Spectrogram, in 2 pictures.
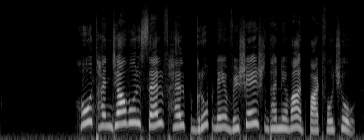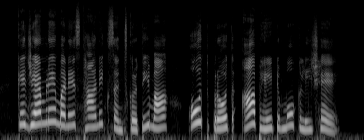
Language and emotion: Gujarati, neutral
